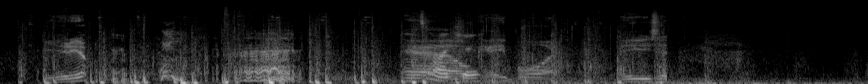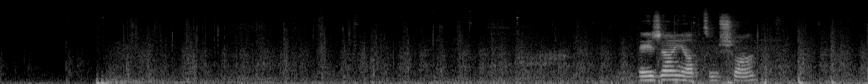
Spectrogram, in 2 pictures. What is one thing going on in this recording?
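A woman speaks with animation into a close microphone.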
